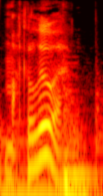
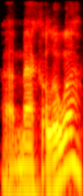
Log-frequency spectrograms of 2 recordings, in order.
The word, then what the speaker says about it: Makahlua: I mean, it's like people have never heard of a silent H before. Or I've never heard of Kahlua. Or they don't recognize it because of the ma before it.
